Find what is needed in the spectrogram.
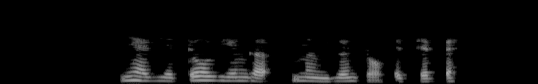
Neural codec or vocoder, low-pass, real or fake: none; 3.6 kHz; real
